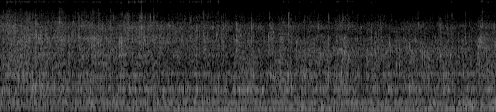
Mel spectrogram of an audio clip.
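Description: Boneless chicken pieces sizzling steadily in hot oil in a wok while being stirred with a silicone spatula, in the first stage of frying, cooking until the meat turns white.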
